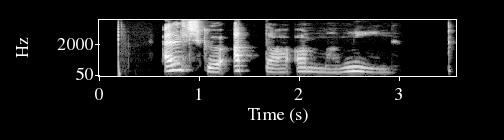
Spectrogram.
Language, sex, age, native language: Icelandic, male, 7, Icelandic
